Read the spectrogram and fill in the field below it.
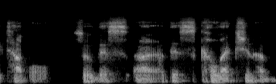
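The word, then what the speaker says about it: tuple: Another name for a record you'll see is uh and I see this word pronounced sometimes temple and sometimes tubal. I'll tend to say tubal.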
